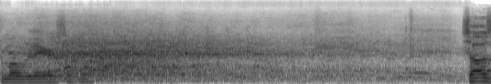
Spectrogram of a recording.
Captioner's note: audience laughs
